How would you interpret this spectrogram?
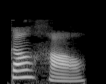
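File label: "刚好", Mandarin Chinese; chinese flashcards; hsk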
